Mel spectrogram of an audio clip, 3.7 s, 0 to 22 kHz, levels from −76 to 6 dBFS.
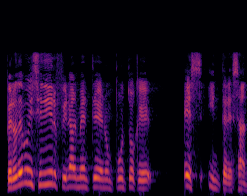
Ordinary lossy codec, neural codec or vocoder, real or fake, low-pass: none; none; real; 7.2 kHz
